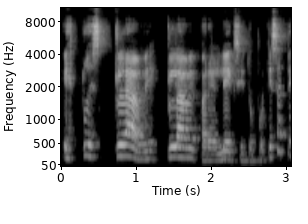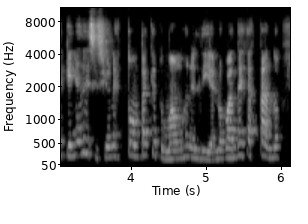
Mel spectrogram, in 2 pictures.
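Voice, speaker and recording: A man's voice: sits high, expressive, fairly quick. A man in his twenties talking directly to camera as an online host, explaining self-improvement advice earnestly in a small room at home. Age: 20s.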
